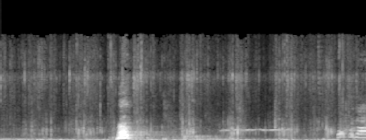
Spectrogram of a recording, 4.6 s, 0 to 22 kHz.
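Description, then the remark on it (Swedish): About 15 dogs barking at a kennel in the woods on Söderslätt in Skåne, Sweden: one sharp, loud bark stands out, followed by scattered higher-pitched yelps and whines over a steady low background murmur. “En bit in i skogen på den skånska söderslätten möts man av skallet från omkring 15 hundar.”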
